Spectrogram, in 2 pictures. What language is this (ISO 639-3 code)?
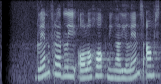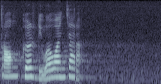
sun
